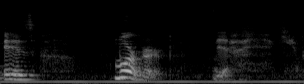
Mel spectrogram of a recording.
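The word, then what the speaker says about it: Morgort: poliwog for this my name my name is more burp yeah yeah he pronounce it very well it's m-o-r-g-o-r-t more Corp uh the Knight of warts the Knight of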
